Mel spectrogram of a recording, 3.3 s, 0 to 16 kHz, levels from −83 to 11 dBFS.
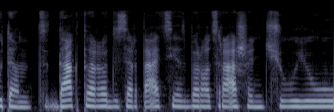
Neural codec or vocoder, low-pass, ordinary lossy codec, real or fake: none; 10.8 kHz; AAC, 64 kbps; real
